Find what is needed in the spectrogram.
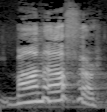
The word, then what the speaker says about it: Bonhoeffer: Bonhoeffer, yeah.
